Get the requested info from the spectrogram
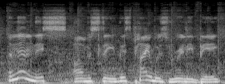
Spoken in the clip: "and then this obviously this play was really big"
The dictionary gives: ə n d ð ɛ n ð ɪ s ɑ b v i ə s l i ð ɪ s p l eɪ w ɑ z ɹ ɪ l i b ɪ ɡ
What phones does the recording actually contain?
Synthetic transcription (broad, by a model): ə n ð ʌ n ð ɪ s ɑ b v i ə s l i ð ɪ s p l eɪ w ɑ z ɹ ɪ l i b ɪ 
